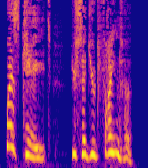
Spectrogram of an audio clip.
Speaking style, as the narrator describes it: Emma cried

